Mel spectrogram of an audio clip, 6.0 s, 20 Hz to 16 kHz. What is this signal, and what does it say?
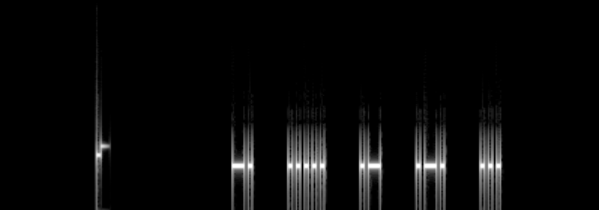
Morse code, heard as a keyed tone, about 30 wpm, spaced as for 17 wpm, 700 Hz. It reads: N5ARS
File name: course / 30:10wpm / 116 Lesson 19g - Letter w - Call Signs 30wpm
